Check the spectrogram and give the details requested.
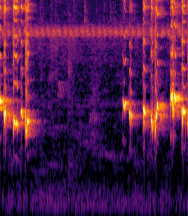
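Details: Sooty-headed bulbul singing the rapid "ropel" chattering style, used to prompt other birds to sing: a short burst of falling whistled notes, a two-second pause, then a faster run of bright bubbling phrases.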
